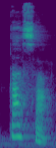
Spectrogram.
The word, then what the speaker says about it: casa: No espanhol não existe som de Z, tá bom? Então, por exemplo, casa em espanhol eu falo casa. Se escreve do mesmo modo que o português, porém a pronúncia vai ser diferente por essa característica que eu acabei de falar.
